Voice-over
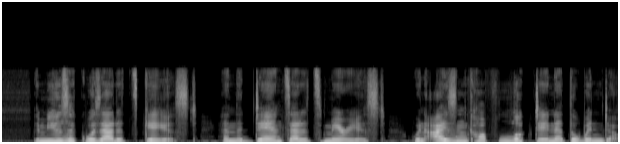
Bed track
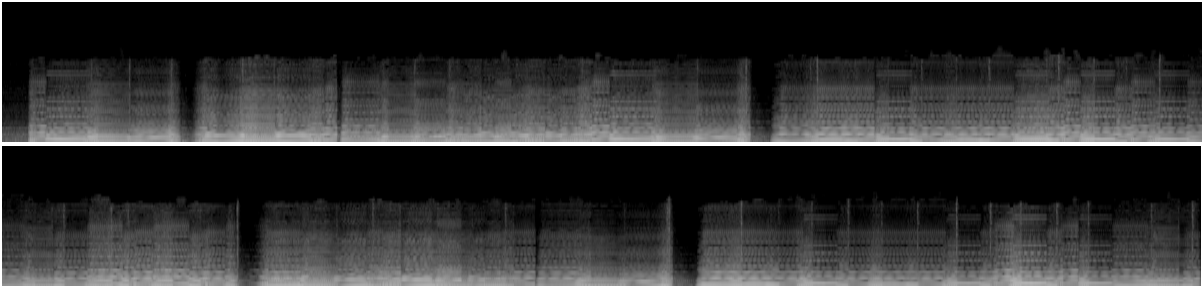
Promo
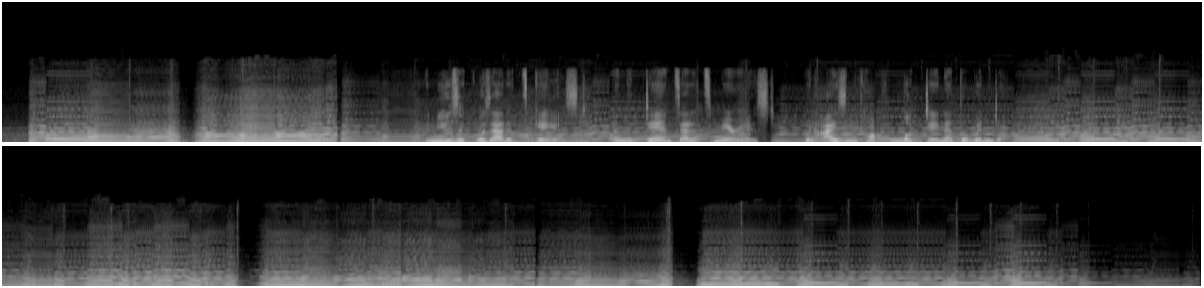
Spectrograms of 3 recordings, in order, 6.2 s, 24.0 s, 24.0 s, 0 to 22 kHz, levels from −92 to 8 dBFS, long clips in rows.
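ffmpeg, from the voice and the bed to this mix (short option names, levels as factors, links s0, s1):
-filter_complex "[0:a]adelay=3900,volume=0.631[s0];[1:a]volume=2,afade=t=out:st=3.28:d=0.33:silence=0.334965,afade=t=in:st=10.24:d=1.17:silence=0.421697,afade=t=out:st=21.25:d=1.74:silence=0.112202[s1];[s0][s1]amix=inputs=2:normalize=0"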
